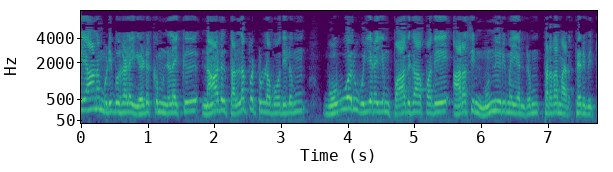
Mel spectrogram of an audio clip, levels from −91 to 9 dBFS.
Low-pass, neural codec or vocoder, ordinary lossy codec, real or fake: none; none; none; real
